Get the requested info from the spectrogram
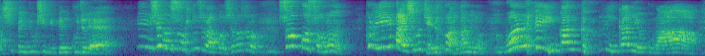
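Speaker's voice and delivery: ordinary delivery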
